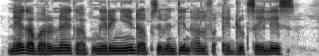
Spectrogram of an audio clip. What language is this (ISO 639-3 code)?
kln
